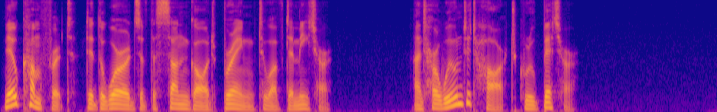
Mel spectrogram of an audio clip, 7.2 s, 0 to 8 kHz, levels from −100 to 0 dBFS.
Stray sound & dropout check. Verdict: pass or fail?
pass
